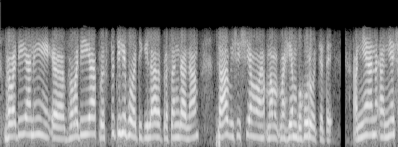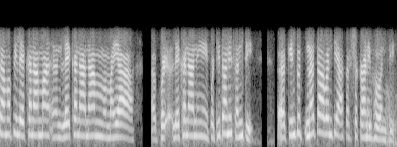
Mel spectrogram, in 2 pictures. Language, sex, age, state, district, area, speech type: Sanskrit, female, 30-45, Karnataka, Uttara Kannada, urban, conversation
